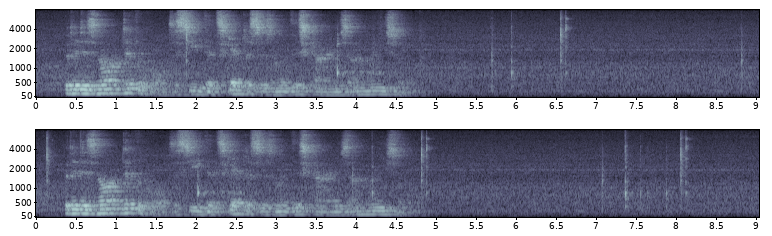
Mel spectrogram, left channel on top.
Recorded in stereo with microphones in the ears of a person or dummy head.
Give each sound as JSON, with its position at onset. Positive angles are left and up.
{"t": 0.4, "sound": "a man speaking", "side_deg": -45, "distance_m": 0.7}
